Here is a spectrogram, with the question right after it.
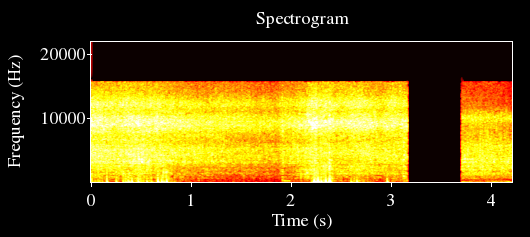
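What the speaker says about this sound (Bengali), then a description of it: "তেলটা এখন আমার গরম হয়ে গেছে। এখন আমি চিংড়ি মাছটা ভেজে নেব।" Prawns hit hot oil in a pan, setting off a loud, close, steady hissing sizzle that cuts out to brief silence, then returns more quietly.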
